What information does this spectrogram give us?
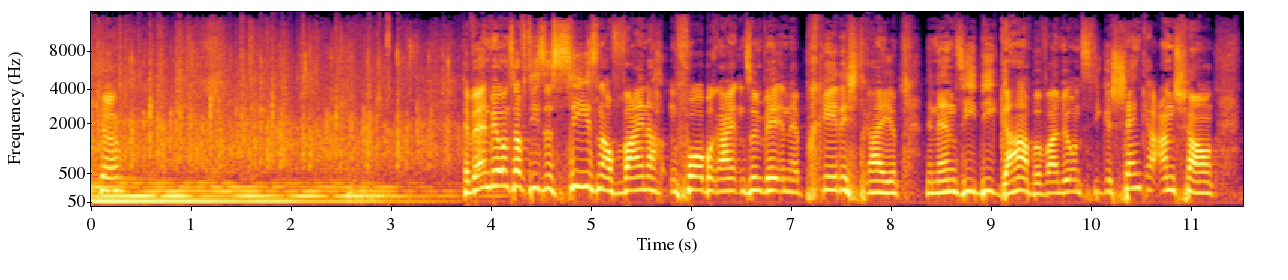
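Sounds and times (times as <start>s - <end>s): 
organ or keyboard chord droning: 0.0s - 3.8s
audience applause: 0.0s - 4.5s
speech: 0.1s - 0.5s, 3.7s - 11.5s.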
